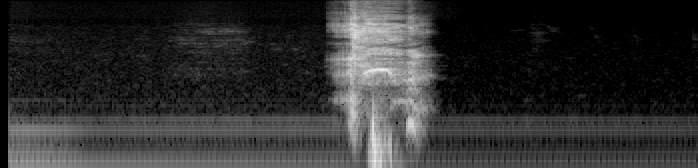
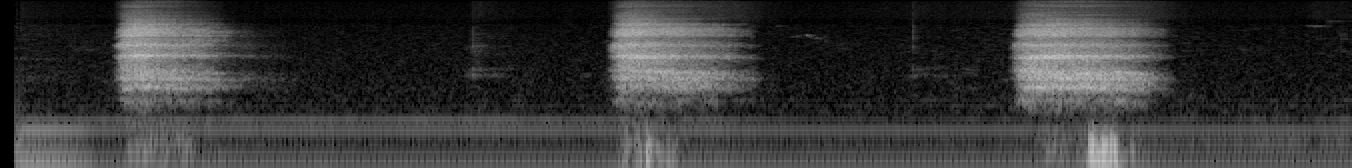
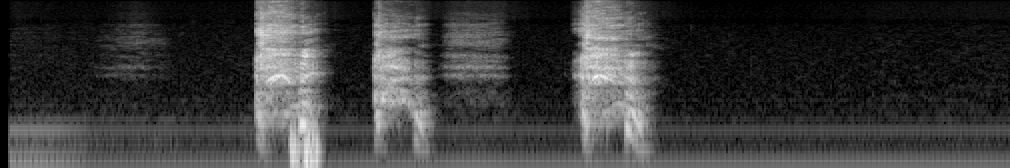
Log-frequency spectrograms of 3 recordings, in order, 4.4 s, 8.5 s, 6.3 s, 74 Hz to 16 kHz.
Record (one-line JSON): {"cough_length": "4.4 s", "cough_amplitude": 32768, "cough_signal_mean_std_ratio": 0.25, "exhalation_length": "8.5 s", "exhalation_amplitude": 6628, "exhalation_signal_mean_std_ratio": 0.41, "three_cough_length": "6.3 s", "three_cough_amplitude": 32104, "three_cough_signal_mean_std_ratio": 0.31, "survey_phase": "beta (2021-08-13 to 2022-03-07)", "age": "45-64", "gender": "Male", "wearing_mask": "No", "symptom_cough_any": true, "symptom_runny_or_blocked_nose": true, "symptom_sore_throat": true, "symptom_change_to_sense_of_smell_or_taste": true, "smoker_status": "Ex-smoker", "respiratory_condition_asthma": false, "respiratory_condition_other": false, "recruitment_source": "Test and Trace", "submission_delay": "1 day", "covid_test_result": "Positive", "covid_test_method": "RT-qPCR"}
